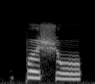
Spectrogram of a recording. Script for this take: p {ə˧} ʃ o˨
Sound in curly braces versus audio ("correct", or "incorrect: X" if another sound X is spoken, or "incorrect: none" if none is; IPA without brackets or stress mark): correct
